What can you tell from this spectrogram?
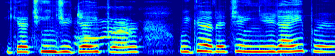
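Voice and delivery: loud soothing. Real, not acted. Mother to crying baby before a diaper change, loud soothing. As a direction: raise your voice, drawing the words out.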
